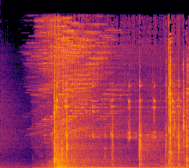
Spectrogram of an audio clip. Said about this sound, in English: Elevator arrived. Chamber call. We're here. The doors have opened to a large spherical room. Empty. Walls made of metal.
